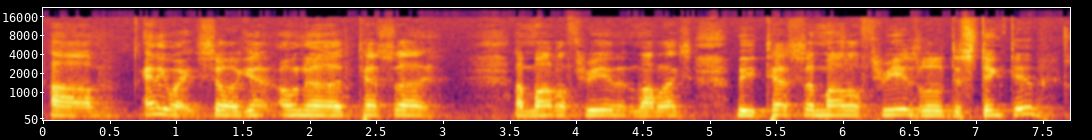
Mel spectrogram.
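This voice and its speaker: A man's voice: high voice, flat delivery, moderate pace, slight background noise. A man introducing himself at a meeting in an easygoing, joking way. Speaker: meeting attendee. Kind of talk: casual self-introduction. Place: meeting room.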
